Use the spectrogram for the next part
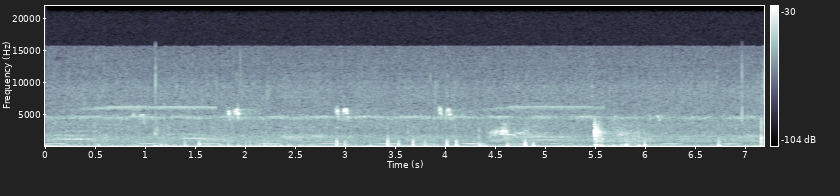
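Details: Yellow-bellied toads (Bombina variegata) give soft, low hooting notes in the evening at a mountain-village homestead in Transylvania, several callers overlapping in a gentle chorus.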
